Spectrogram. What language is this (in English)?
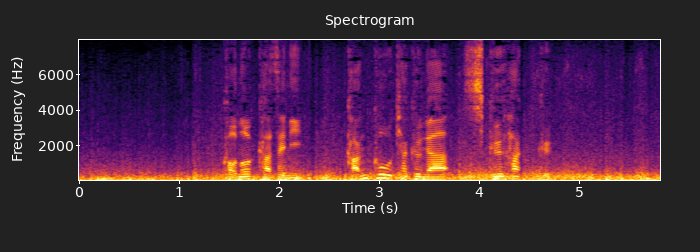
Japanese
